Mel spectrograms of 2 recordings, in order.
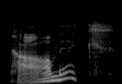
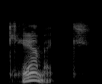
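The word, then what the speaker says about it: Kamek: Comic. Did he just say comic? Comic. For a long time, I've been pronouncing his name as Kamik, not comic.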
